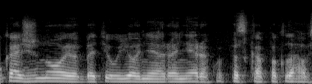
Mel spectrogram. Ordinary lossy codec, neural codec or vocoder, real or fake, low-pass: AAC, 48 kbps; none; real; 14.4 kHz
